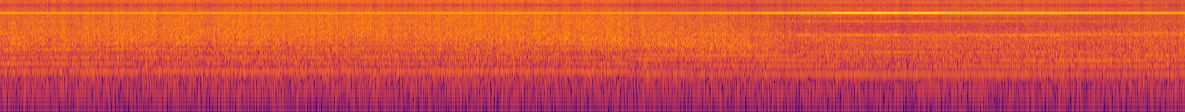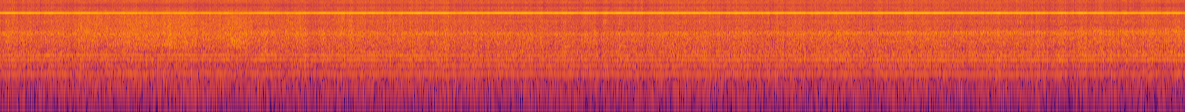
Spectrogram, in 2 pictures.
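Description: Small electric RC airplane's motor and propeller whining steadily, picked up by the onboard camera, with wind rushing over the microphone. The whine steps down in pitch about eight seconds in and then holds steady.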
